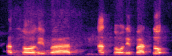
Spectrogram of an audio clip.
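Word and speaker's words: الطالباتُ: Ini bacanya tu atau ti? At-thalibatu. Tu. Bagus. Kenapa tu tidak ti? Atau karena tak? rofa, posisinya rofa.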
